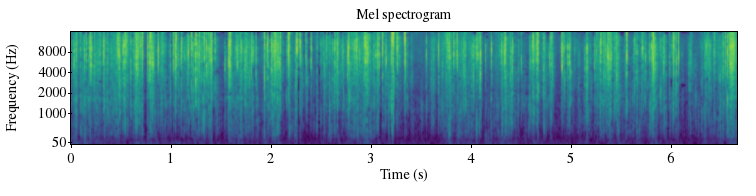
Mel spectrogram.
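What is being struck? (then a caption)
Clear ridged plastic packaging sheet. A thin, clear, ridged plastic packaging sheet is held in both hands and squeezed and crinkled with the fingertips. The result is dense, bright, crackling crinkles in quick irregular bursts with almost no low end, each snap dying away instantly.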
